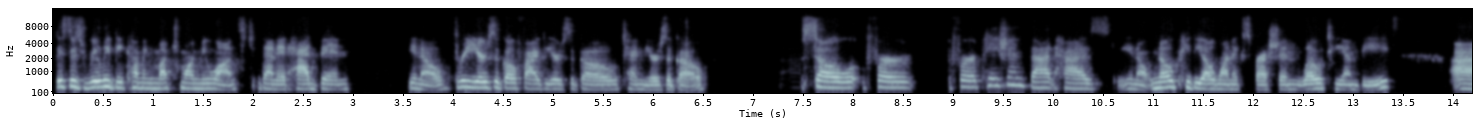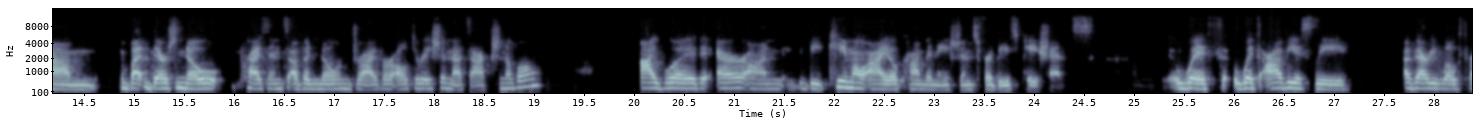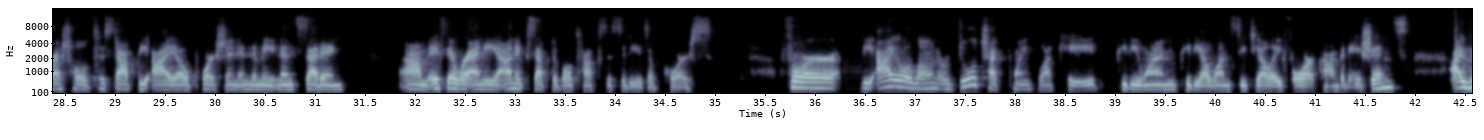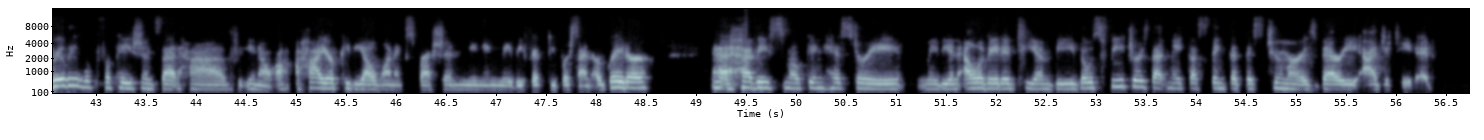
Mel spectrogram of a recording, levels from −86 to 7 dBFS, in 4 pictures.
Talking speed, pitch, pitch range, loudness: 145 wpm, 185 Hz, 165-215 Hz, -18 LUFS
